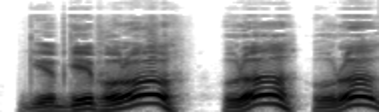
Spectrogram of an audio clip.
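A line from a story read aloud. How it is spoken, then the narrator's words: Officers bellowing cheer. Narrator (Russian): гаркнули офицеры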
